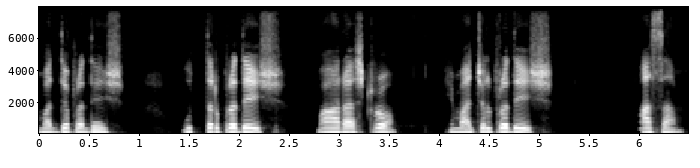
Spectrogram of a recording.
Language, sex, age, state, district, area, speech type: Marathi, female, 45-60, Maharashtra, Amravati, urban, spontaneous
